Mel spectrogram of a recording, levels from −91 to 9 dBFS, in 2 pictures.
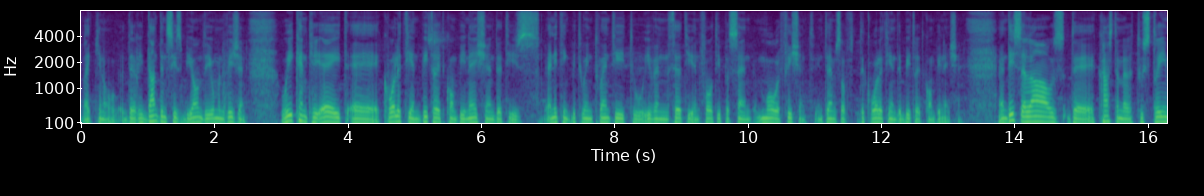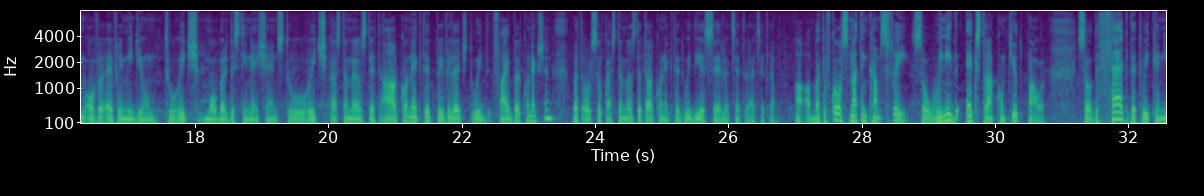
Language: English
